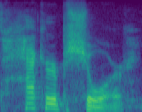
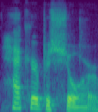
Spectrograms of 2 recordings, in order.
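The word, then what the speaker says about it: Hacker-Pschorr: of the day is hacker shore uh now i did actually look online and uh it is claimed that you pronounce the p in this uh i suppose i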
